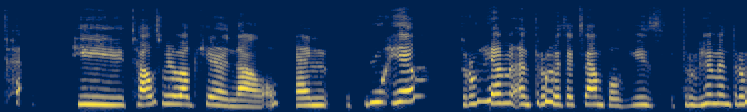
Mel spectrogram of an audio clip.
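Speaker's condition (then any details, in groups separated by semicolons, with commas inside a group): Quadriplegic cerebral palsy; quadriplegic, weak shoulders and hands, childhood surgery; tires easily typing, uses voice dictation; cadence differences, shifts in tone and speech strength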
